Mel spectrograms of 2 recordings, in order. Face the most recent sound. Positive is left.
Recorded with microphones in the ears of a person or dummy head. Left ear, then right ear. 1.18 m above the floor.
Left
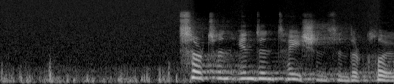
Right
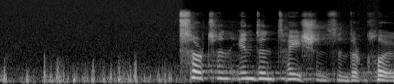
turn(degrees=-20)  # may be behind; listen again after turning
